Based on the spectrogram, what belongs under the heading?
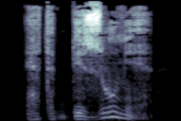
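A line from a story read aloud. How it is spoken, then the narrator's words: Incredulous whisper. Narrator (Russian): не веря своим глазам, шептала Антуанетта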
